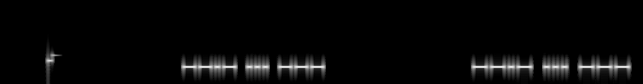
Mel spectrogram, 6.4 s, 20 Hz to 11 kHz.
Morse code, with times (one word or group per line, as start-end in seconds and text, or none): 1.8-3.2 QSO
4.7-6.3 QSO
